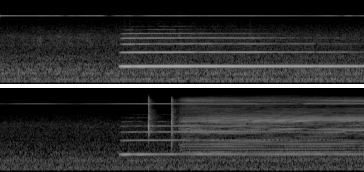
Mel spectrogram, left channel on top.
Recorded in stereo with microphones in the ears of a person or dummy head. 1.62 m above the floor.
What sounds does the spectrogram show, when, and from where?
1.2 s a trumpet: 35° left (ahead or behind), 3.5 m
